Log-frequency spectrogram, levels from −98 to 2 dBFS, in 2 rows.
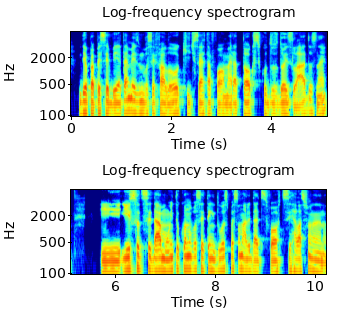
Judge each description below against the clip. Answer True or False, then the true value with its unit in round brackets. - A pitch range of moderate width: True (3.0 semitones)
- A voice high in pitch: False (100 Hz)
